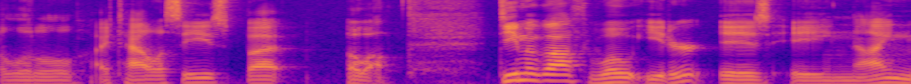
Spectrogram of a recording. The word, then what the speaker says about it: Daemogoth: card next up is demogoth woe eater i'm assuming that this is pronounced demogoth because ae usually is pronounced e although they're not together with the little italicies but oh well demogoth woe eater is a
